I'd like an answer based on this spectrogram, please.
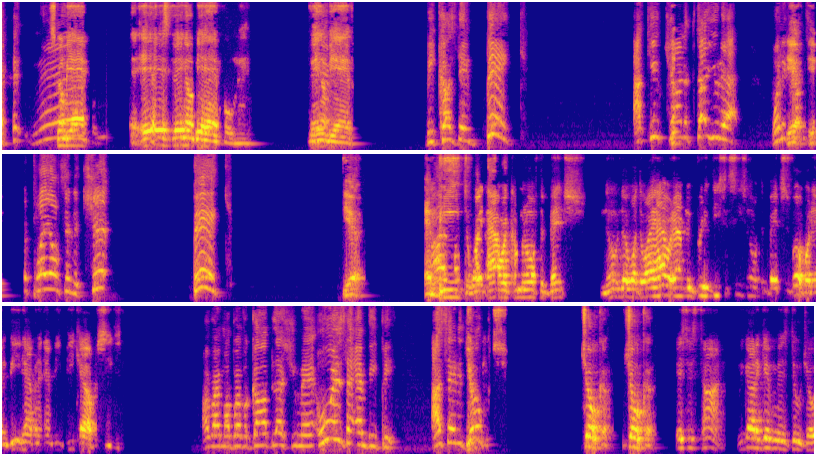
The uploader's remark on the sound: On IG Live.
